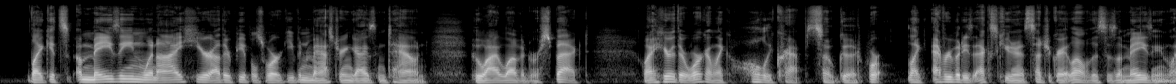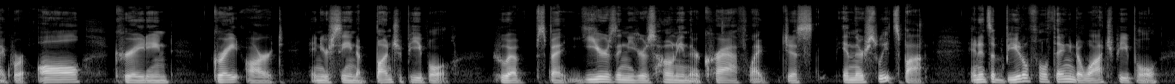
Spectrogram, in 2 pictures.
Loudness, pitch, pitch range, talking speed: -20 LUFS, 100 Hz, 95-110 Hz, 200 wpm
